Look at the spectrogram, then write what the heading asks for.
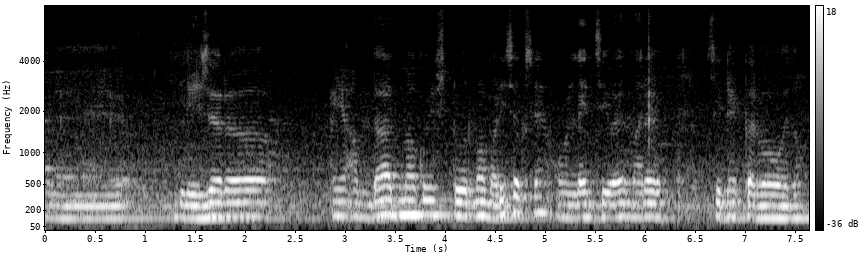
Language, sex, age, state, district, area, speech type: Gujarati, male, 18-30, Gujarat, Ahmedabad, urban, spontaneous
